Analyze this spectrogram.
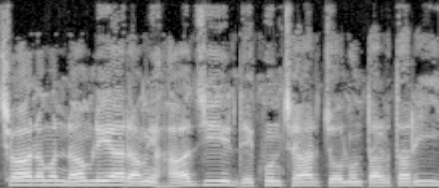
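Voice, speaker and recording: A high-pitched cartoonish character voice talks at a fairly slow pace. Its intonation stays monotone and flat. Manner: eager, deferential.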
